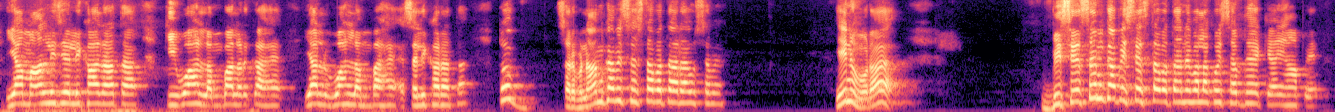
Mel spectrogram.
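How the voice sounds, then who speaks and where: High-voiced male grammar teacher. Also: moderate pace. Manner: repetitive, asks students questions and answers them himself; playful asides. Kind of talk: grammar lesson to students.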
